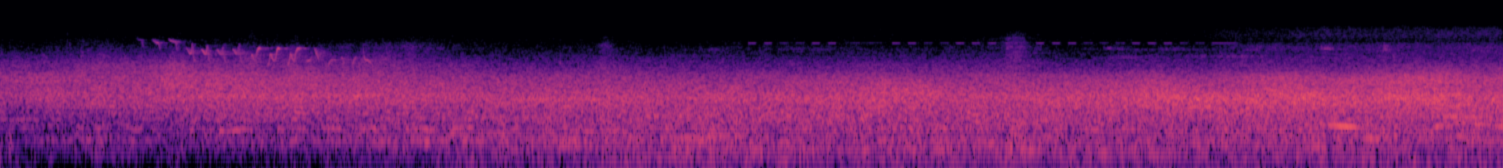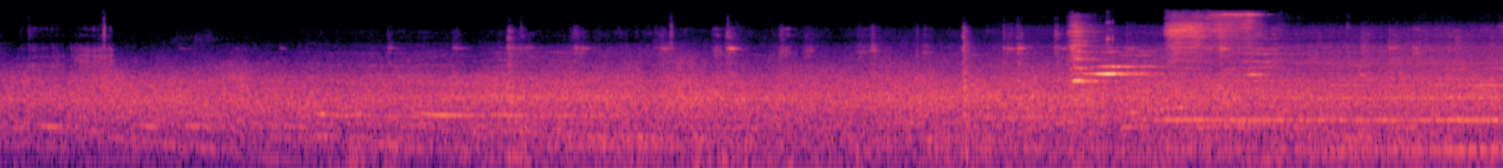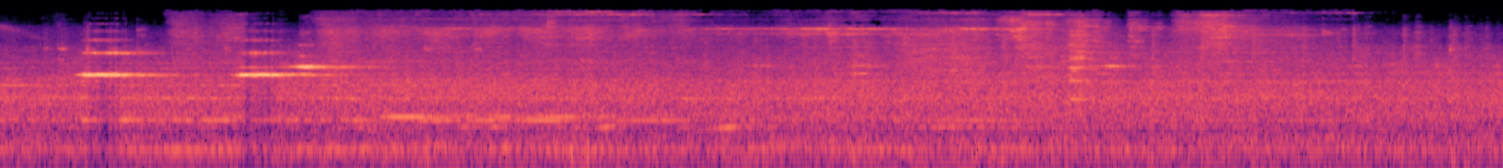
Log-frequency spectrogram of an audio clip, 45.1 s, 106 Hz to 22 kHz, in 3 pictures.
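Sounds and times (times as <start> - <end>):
locomotive hum: 10.0 - 45.0
electric freight train rumbling: 17.2 - 45.0
wheel squeals: 25.1 - 27.9, 29.5 - 43.7.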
